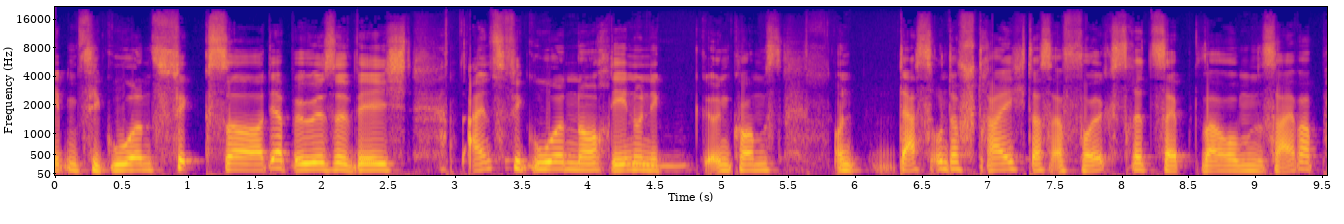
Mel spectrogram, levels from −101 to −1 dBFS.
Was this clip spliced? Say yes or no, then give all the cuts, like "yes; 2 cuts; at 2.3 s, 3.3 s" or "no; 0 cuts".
yes; 4 cuts; at 3.4 s, 4.2 s, 5.1 s, 7.3 s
